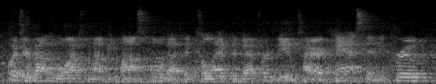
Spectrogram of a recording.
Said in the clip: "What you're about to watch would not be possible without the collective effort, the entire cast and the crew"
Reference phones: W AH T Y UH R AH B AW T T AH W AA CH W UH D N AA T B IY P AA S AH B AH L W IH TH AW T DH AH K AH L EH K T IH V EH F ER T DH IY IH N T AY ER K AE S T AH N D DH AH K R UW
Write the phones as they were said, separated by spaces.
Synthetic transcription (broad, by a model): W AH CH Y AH R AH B AW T T AH W AA CH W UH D N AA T B IY P AA S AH B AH L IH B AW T DH AH K AH L EH K T IH V EH F ER T DH IY IH N T AY ER K AE S T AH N DH AH K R UW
